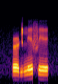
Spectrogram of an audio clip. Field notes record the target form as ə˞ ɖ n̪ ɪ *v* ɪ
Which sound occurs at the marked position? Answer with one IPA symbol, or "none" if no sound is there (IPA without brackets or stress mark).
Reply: f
